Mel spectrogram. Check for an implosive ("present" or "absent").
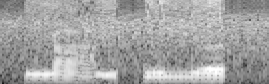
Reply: absent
